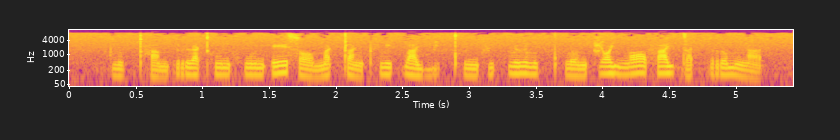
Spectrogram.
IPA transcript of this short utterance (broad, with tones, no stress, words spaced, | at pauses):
klu˨˩k̚pʰa˩˦m prɯ˧a̯kʰu˧nkʰwu˧n ʔeː˥˩sɔː˨˩ma˦˥k̚ta˨˩ŋ pʰli˦˥t̚wa˧jbi˨˩t̚ pʰɯ˧ŋfi˦˥t̚plɯː˥˩lu˥˩k̚ pʰlo˧n t͡ɕɔː˥˩jŋɔː˥˩ fa˥˩j da˦˥k̚ pro˥˩mŋa˨˩k̚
